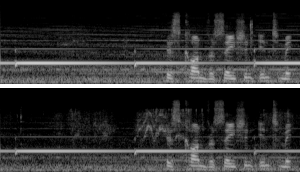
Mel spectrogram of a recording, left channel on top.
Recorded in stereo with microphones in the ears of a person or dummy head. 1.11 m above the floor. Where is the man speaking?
15° left (ahead or behind).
